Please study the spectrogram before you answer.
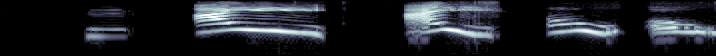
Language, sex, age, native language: Icelandic, female, 9, Icelandic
